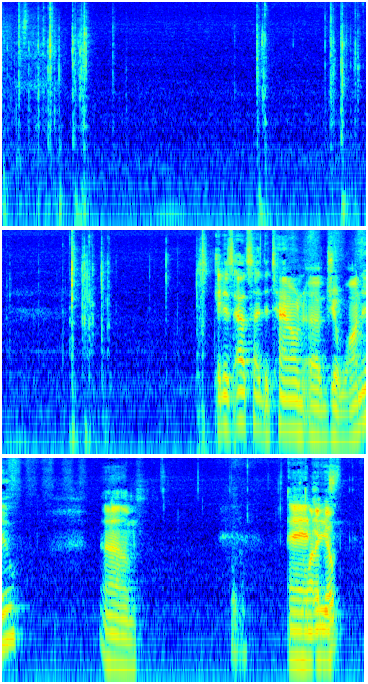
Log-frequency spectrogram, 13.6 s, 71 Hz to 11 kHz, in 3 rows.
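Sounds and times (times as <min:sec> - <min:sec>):
typing on a computer keyboard: 0:00.0 - 0:01.5, 0:03.2 - 0:03.4, 0:04.0 - 0:04.7, 0:05.3 - 0:06.0
speech: 0:07.2 - 0:09.4, 0:10.3 - 0:10.9, 0:12.0 - 0:13.4.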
